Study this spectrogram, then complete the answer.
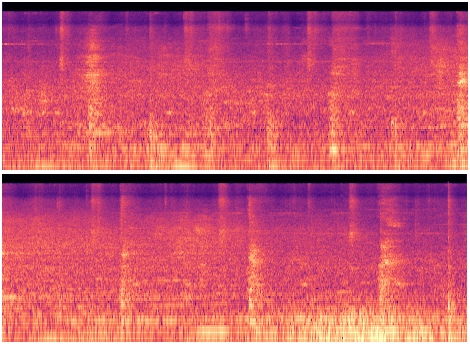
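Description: A man exhales sharply with each sit-up.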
